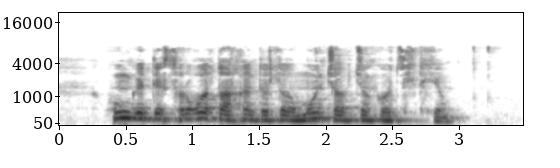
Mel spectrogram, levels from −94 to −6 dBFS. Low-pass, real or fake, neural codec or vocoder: 7.2 kHz; real; none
